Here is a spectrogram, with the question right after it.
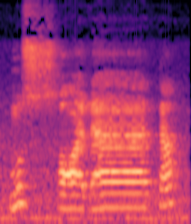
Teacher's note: صلاة کی صاد کو موٹا پڑھیں گے اور تا کو باریک پڑھیں گے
